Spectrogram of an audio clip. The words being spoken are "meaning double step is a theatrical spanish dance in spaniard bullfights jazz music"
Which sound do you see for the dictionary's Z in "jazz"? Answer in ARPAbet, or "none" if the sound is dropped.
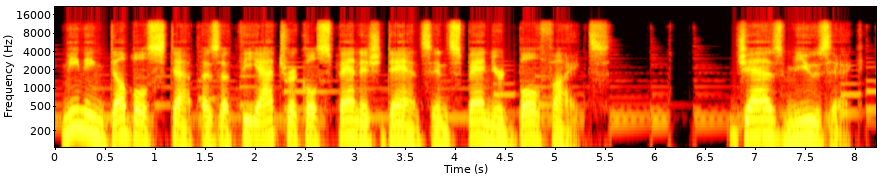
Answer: Z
